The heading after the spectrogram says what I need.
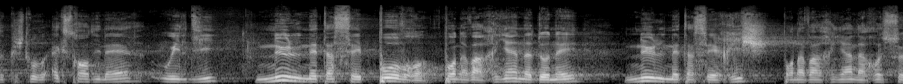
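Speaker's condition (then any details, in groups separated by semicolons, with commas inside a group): No condition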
